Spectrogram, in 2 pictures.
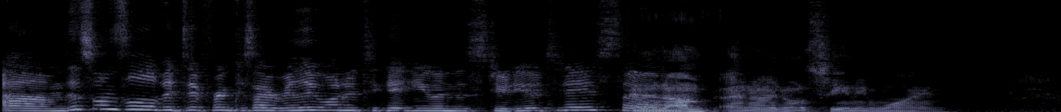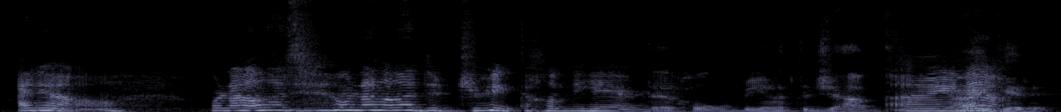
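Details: Adult woman; normal voice.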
